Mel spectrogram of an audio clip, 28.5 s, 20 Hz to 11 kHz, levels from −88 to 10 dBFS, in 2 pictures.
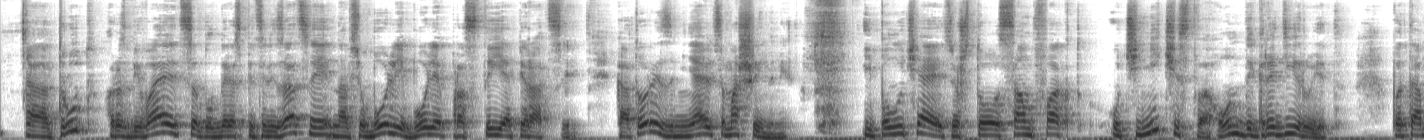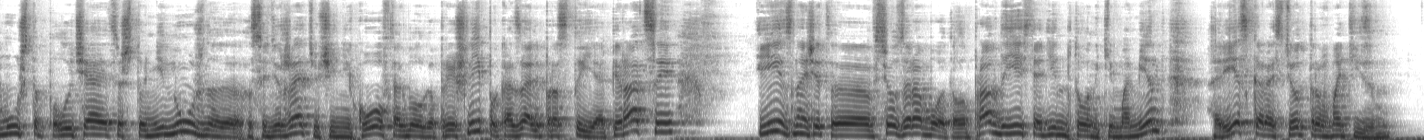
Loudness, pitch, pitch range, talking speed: -13 LUFS, 145 Hz, 120-180 Hz, 100 wpm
